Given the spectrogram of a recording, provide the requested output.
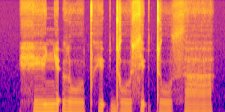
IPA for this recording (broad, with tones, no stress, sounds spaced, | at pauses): h e˦ ɪ̯ ɲ ɛ˦ ʔ l o˨ ʊ̯ pʰ ɪ˦ ʔ d o˨ ʊ̯ s ɪ˦ ʔ t o˨ θ ä˦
